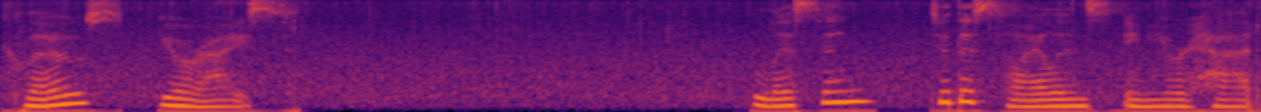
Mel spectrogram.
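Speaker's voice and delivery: calm meditation guide with long pauses; guided meditation. Acted. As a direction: ease the listener into rest, phrase by phrase.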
